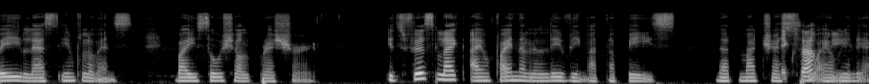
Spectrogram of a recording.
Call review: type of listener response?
taking over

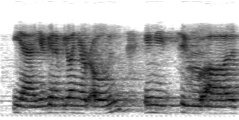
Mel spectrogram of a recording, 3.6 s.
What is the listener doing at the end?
listening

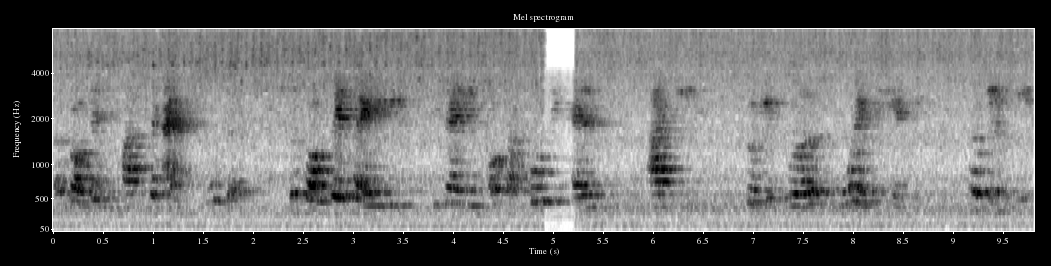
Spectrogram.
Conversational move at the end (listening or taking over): listening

